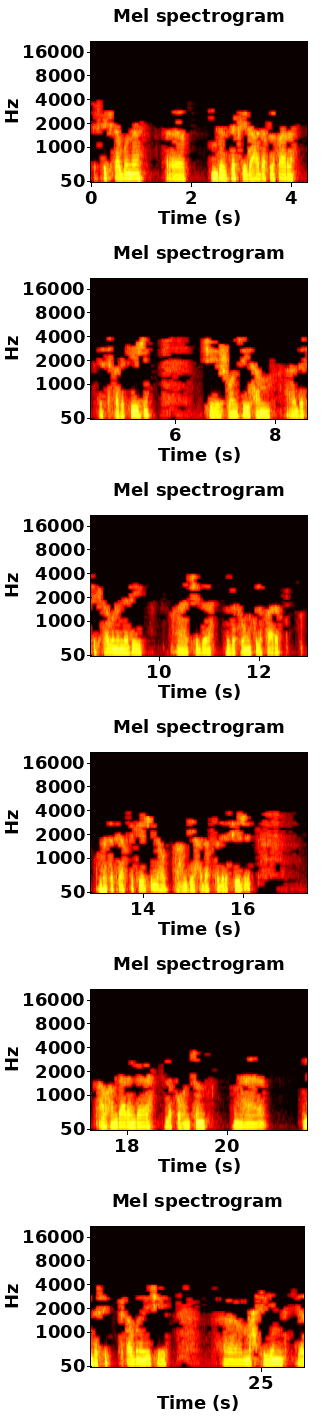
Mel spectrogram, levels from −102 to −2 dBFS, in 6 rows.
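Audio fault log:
Throughout, MP3 compression: the encoder was likely starved of bits, around 8 kbps, so it discards everything above 3.8 kHz and zeroes weak frequency lines frame by frame. The speech sounds dull, watery and swirly, with metallic chirps on s sounds and smeared attacks.
15.41 to 15.45 s, pre-echo: quantisation noise meant for a sharp attack is spread across its whole transform block, filling the quiet moment before the onset. About 35 ms of hiss leads into the attack, which sounds soft and smeared.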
